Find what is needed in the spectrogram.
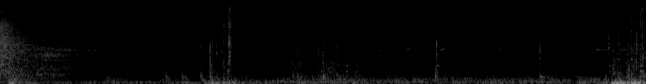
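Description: Quiet room with scattered faint light clicks and taps, one a little louder about two seconds in.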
